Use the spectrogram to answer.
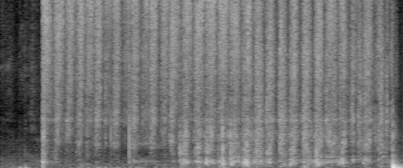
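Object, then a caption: Leather shoe upper brushed with a horsehair brush. The upper of a burgundy leather cap-toe dress shoe, held in hand with its rubber sole visible, is brushed back and forth with a horsehair brush. After a brief quiet start, about nineteen quick, even, bright bristly swishes follow in a steady rhythm, ending with a soft low bump.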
